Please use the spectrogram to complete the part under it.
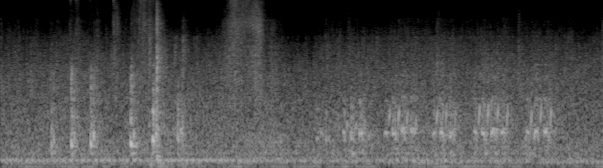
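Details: Pet guinea pig kept free-roaming, wiped down during a body check: handling rustles and thumps come first, then a short series of quick squeaky cries grows louder toward the end.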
